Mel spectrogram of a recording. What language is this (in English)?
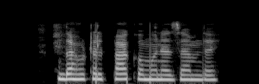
Pashto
